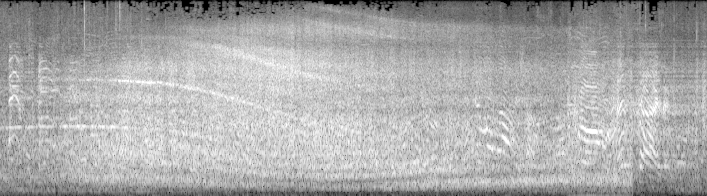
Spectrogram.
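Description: Jet engines roar loudly overhead, the pitch sweeping down as they pass.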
